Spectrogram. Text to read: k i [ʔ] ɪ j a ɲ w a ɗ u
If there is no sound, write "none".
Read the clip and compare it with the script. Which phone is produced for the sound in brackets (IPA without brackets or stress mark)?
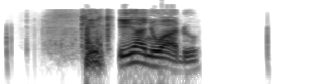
k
